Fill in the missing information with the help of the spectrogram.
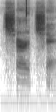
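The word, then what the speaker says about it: Circe: So, if you look here at the top, K-I-R-K-E, that's saying church-e. Church-e. If you look below, it's saying K-I-R-K-E, church-e. And then it's spelled C-I-R-C-E, that's still church-e.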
